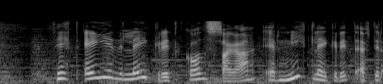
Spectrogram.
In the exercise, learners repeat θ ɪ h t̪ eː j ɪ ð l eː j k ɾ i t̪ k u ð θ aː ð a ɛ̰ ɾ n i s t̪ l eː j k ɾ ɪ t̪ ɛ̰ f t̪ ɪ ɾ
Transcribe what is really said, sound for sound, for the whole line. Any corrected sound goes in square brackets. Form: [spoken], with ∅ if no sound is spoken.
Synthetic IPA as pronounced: θ ɪ h t̪ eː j ɪ ð l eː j k ɾ [ɪ] t̪ k [ɔ] ð [s] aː [ɣ] a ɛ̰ ɾ n i [h] t̪ l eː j k ɾ ɪ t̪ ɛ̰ f t̪ ɪ ɾ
